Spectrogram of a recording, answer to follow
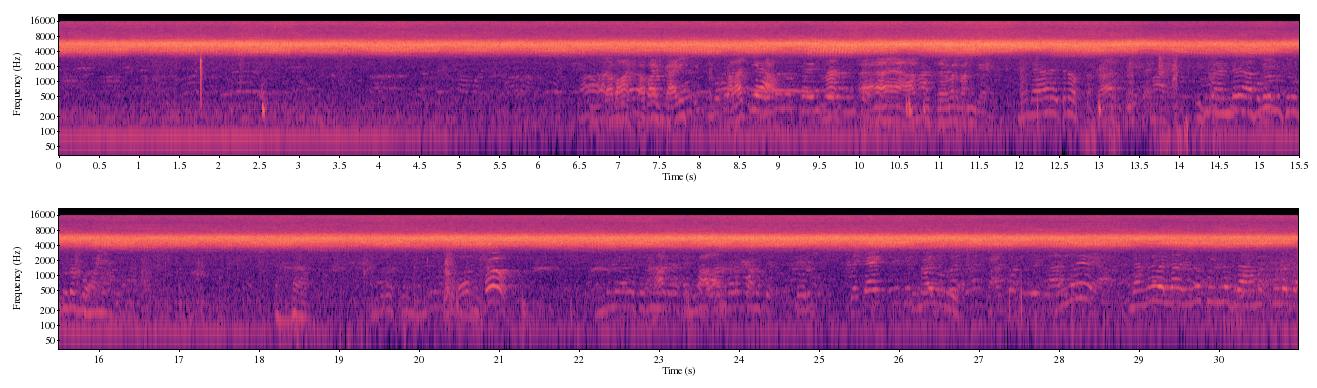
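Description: A steady, high-pitched insect chorus, like crickets, runs unbroken throughout. Faint voices are heard talking in the background now and then.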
